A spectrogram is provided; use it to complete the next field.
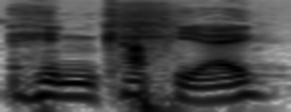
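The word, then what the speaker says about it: Hincapié: got uh hang on to say it right Hinn Capier there you go got it That was for Indie who butchered me for saying it wrong on Wednesday.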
